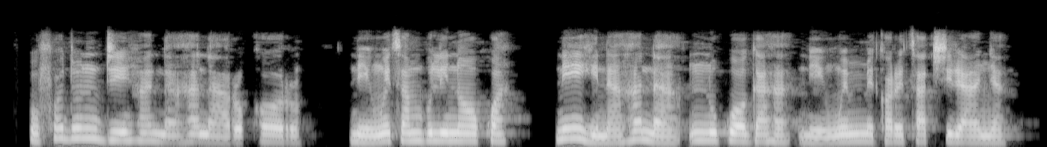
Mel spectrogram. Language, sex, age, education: Igbo, female, 15-29, tertiary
